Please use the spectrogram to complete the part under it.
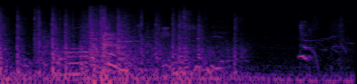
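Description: Rapid gunshots ring out and bullets strike metal.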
